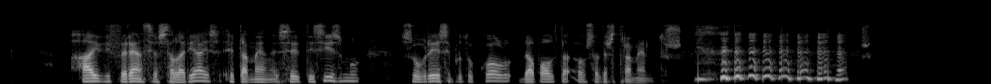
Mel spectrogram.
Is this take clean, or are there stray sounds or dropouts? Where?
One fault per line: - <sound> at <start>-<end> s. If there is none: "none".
- laugh at 6.9-8.5 s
